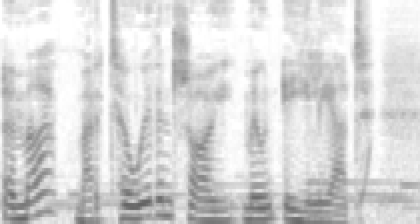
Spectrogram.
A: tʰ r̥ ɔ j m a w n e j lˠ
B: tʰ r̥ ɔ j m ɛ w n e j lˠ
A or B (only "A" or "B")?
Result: B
